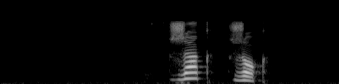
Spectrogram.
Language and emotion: Russian, neutral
